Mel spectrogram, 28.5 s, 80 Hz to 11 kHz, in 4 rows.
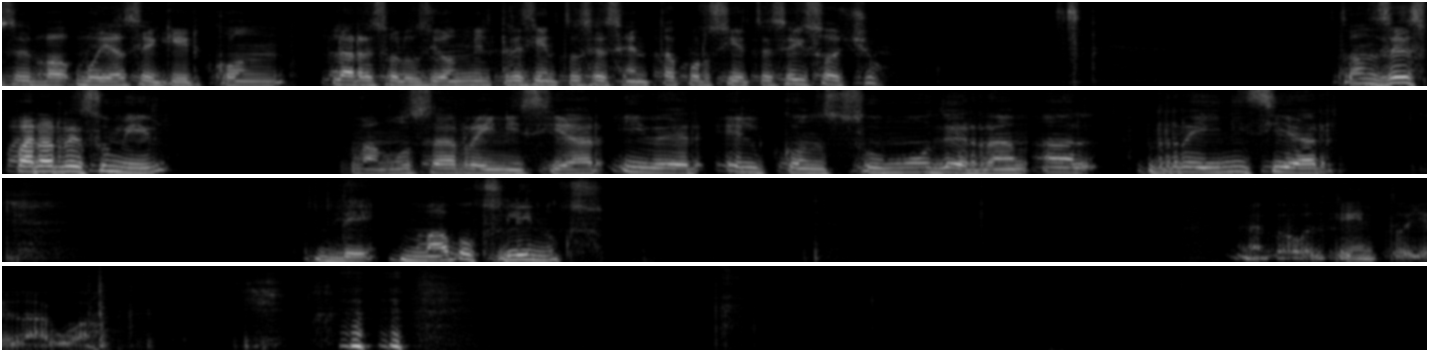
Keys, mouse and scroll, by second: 0.4 click, 6.3 click, 9.4 click, 10.2 click, 12.4 click.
